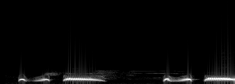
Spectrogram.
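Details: Spotted dove cooing, used to stimulate and train decoy birds: two phrases, each a quick double-note coo followed by a long, smooth, slightly falling croo, with a faint higher note between them.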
